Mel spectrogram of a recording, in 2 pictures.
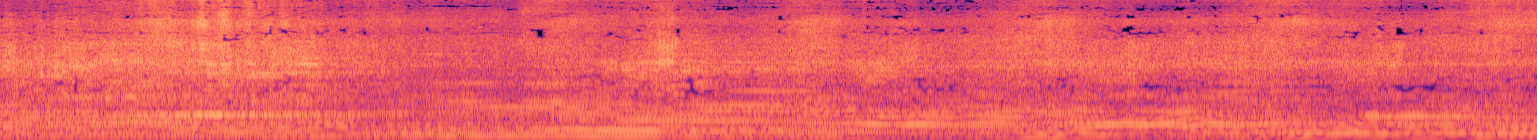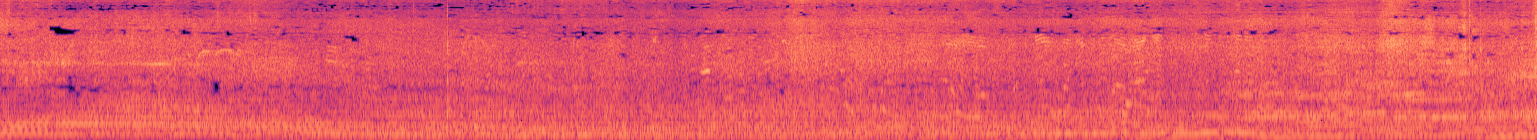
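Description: Motor vehicle engines running, a continuous drone whose pitch slowly rises and falls as the vehicles pass along the road.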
